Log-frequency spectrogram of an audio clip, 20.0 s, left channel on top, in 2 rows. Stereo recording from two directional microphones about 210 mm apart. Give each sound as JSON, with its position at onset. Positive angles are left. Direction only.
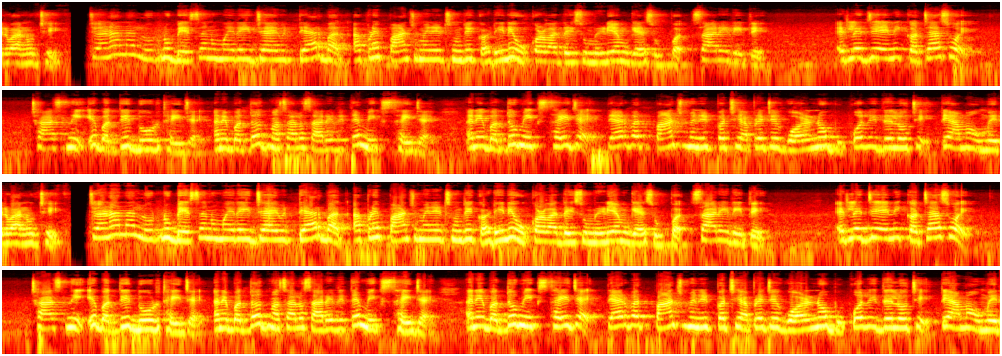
{"t": 0.0, "sound": "a woman's voice", "side_deg": -20}
{"t": 0.9, "sound": "a woman's voice", "side_deg": -30}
